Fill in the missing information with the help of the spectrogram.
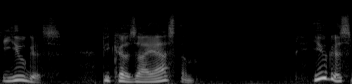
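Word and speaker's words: Ugoos: 1.4 don 11 how do I know it's pronounced UGA's because I asked them jurgis means smart idea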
